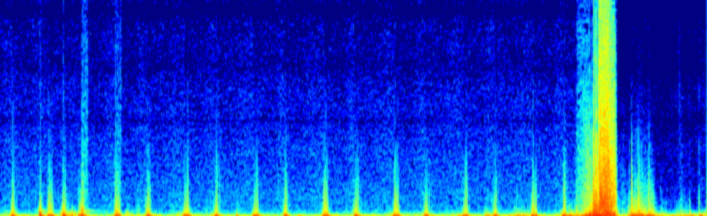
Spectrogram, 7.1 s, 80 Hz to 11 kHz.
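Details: Woman's heartbeat recorded with a phone app; her boyfriend says it doesn't always sound normal (possible irregular rhythm): dull thumps at about 87 a minute, some closely bunched, with a brief rustle.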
